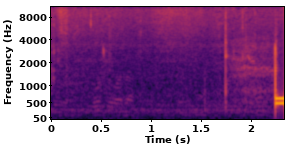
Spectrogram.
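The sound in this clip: A telephone line tone as a caller is put through to a radio show: a click, then a steady, loud tone that starts near the end over a faint background.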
